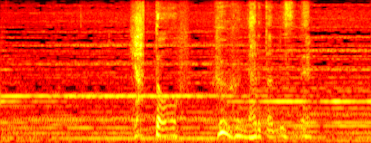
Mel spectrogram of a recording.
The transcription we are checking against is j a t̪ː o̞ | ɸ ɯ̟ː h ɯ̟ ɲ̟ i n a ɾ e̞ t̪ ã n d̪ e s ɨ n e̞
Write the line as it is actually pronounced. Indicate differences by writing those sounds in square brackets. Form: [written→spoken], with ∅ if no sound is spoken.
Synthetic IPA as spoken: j a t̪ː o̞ | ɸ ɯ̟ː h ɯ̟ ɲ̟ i n a ɾ e̞ t̪ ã n d̪ e s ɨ n e̞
